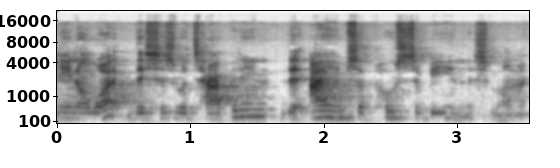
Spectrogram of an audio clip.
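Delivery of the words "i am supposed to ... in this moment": ordinary talk, nothing marked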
